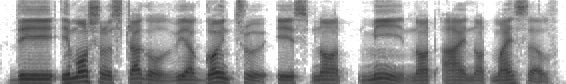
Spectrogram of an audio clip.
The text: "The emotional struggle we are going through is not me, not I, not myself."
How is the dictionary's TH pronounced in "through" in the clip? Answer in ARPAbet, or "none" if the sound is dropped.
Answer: T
